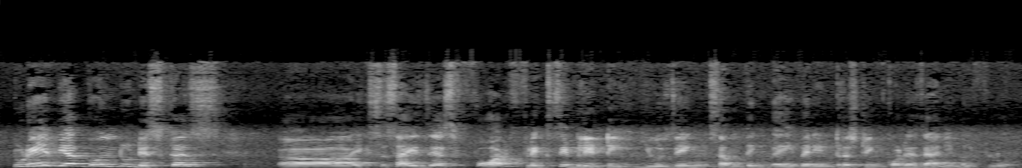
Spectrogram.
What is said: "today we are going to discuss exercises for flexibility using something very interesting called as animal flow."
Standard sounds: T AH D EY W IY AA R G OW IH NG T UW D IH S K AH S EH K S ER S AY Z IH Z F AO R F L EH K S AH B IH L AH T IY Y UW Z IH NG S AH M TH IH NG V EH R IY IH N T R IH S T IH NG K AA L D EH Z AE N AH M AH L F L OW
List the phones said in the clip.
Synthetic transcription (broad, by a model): T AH D EY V IY AA R G OW IH NG T UW D IH S K AH S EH K S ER S AY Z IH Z F AO R F L EH K S AH B IH L AH T IY Y UW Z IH NG S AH M T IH NG V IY R IY IH N T R IH S T IH NG K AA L EH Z AE N AH M AH L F L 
